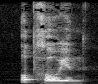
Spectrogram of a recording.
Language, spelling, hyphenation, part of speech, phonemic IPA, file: Dutch, opgooien, op‧gooi‧en, verb, /ˈɔpxoːjə(n)/, Nl-opgooien.ogg
- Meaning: to throw upwards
